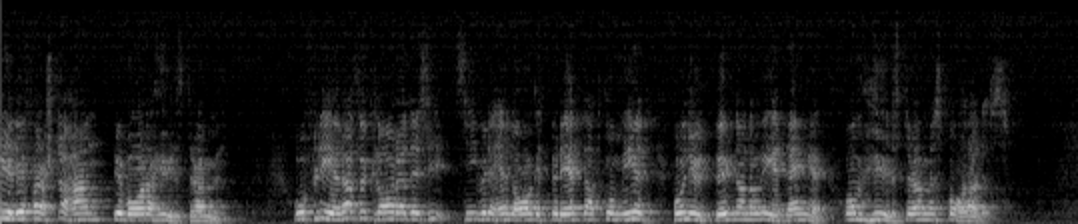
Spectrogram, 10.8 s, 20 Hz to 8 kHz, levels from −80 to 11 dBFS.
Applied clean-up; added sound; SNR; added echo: none; none; none; reverberation time 0.4 s.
